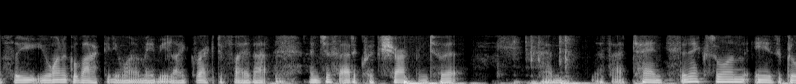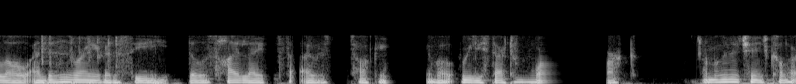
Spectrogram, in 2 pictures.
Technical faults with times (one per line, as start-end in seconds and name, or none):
10.36-11.45 repeated stalls (stutter)
11.81-12.25 call audio freeze
13.17-13.33 short stall from a late packet
13.37-14.05 call audio freeze
15.21-15.86 jitter buffer slow-down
